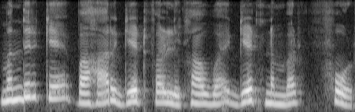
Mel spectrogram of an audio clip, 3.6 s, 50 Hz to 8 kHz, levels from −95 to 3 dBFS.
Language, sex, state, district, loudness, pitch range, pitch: Hindi, female, Delhi, New Delhi, -17 LUFS, 215-265 Hz, 235 Hz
